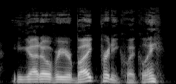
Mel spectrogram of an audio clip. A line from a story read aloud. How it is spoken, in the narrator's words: I laughed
